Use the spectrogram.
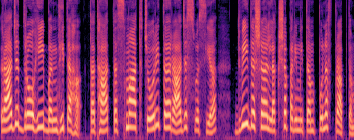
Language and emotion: Sanskrit, neutral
